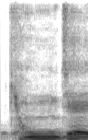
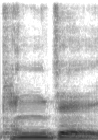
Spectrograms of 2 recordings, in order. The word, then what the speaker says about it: 경제: 아주 오래된 그런 것 때문에 그 흔히 그 발음 속에서 사람들이 서로 눈치를 챕니다. 그래서 예전에 경상도 대통령이 연설할 때 살 그리고 또 경제 이런 거를 갱제 이렇게 말해서 사람들의 우스갯소리가 그렇게 된 적이 있습니다.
